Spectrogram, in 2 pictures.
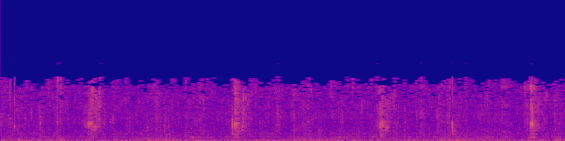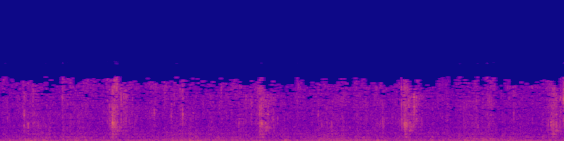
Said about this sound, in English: I'm starting off today's recording, today's episode, in the kitchen because the dishwasher is going and it's got a particularly funky beat to it, or rhythm to it. Just listen to this.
